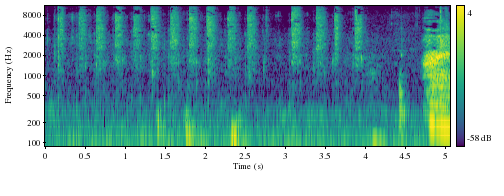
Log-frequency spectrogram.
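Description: A perfume bottle sprays in quick repeated puffs.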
